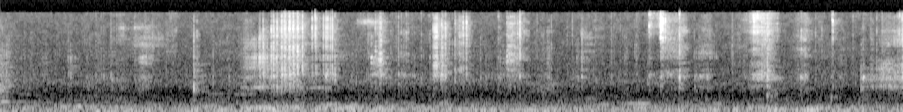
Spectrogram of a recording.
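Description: Cardboard box and its packing being handled: faint scattered rustling and scraping with small clicks as hands work inside the box to free the item, with a longer rustle about two seconds in.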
